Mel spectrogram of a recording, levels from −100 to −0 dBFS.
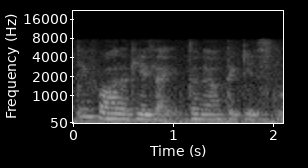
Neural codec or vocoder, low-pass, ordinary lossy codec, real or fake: none; none; none; real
